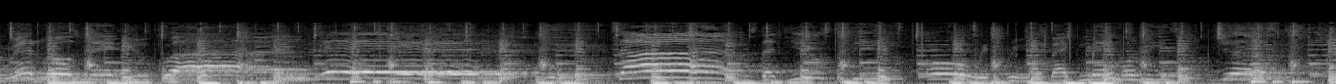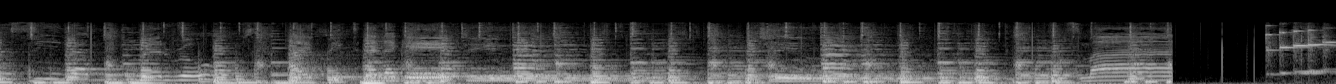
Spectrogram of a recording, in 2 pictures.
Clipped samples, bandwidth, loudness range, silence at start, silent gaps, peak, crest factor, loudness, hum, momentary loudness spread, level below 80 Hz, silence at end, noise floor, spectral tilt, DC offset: under 0.1%; 7.6 kHz; 4 LU; 0 s; none; 0 dBFS; 16 dB; -18 LUFS; none; 7 LU; -22 dBFS; 0 s; -50 dBFS; -7.5 dB/octave; under 0.1%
